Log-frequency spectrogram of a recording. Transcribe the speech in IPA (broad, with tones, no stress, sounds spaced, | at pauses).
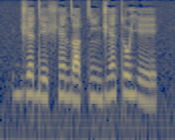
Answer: d͡ʒ ɛ˧ d e˨ ʃ ɛ̃˧ d a˨ t ĩ˨ d͡ʒ ɛ̃˧ t o˧ j e˨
